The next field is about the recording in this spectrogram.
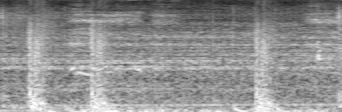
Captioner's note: gunshot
